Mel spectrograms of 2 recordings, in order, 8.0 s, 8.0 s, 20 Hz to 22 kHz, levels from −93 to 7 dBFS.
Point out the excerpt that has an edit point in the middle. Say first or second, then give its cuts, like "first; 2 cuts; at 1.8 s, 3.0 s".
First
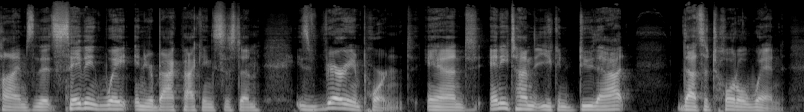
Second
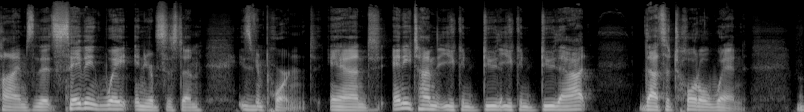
second; 3 cuts; at 1.6 s, 2.6 s, 5.0 s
